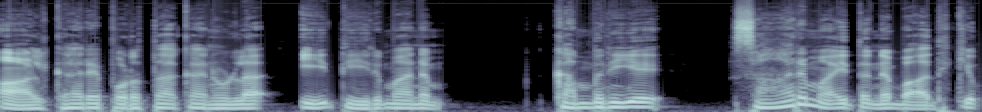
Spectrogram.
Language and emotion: Malayalam, sad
